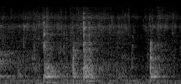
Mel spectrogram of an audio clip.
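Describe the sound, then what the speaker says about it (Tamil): A utensil scrapes and stirs through potatoes in a frying pan, with a few distinct scraping strokes over a steady low sizzle. "உருளைக்கிழங்கு சேர்த்து நல்லா பிரட்டி விட்டுக்கலாம்"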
